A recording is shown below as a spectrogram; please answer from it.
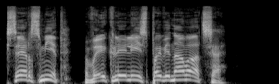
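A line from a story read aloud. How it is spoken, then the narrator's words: Shouted. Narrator (Russian): Я крикнул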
